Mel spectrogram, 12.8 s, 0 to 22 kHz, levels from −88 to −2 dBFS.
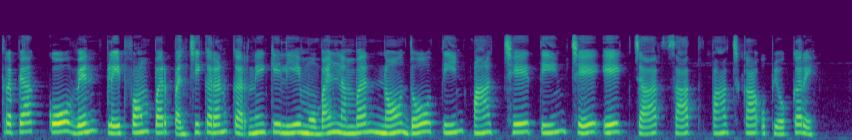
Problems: background sounds at intervals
